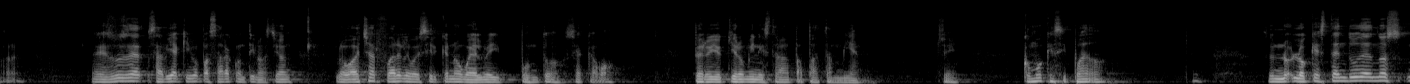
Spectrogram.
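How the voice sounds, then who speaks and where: A man preaching a sermon who reads a Bible passage and keeps checking in with listeners. He acts out the quoted pleas with emotion. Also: darkish tone. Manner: earnest, asks listeners "¿sí?" often; acts out the father's plea with rising pitch.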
